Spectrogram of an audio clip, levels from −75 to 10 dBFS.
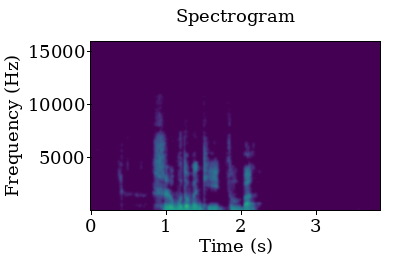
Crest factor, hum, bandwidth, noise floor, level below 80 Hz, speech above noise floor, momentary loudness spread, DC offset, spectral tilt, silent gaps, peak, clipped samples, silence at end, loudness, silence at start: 22 dB; none; 11.5 kHz; -85 dBFS; -60 dBFS; 57 dB; 14 LU; under 0.1%; -5.5 dB/octave; none; -10 dBFS; under 0.1%; 1.7 s; -28 LUFS; 0.8 s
